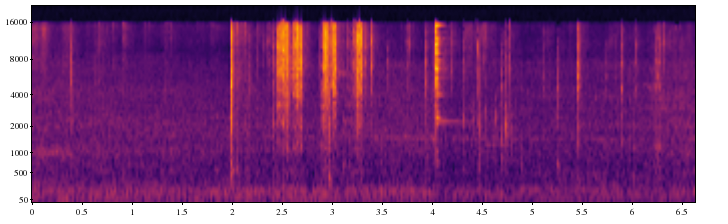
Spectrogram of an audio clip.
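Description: Small hand ratchet with a screwdriver bit clicking in short runs, with light metal clinks, as a screw holding the oil-filter cover panel is loosened. There is one sharp click just after four seconds in.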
